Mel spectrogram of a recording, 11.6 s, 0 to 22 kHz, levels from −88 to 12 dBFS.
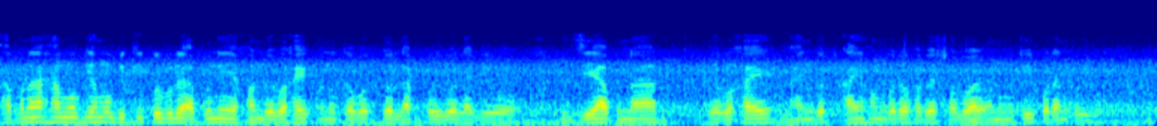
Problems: constant background noise, low volume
